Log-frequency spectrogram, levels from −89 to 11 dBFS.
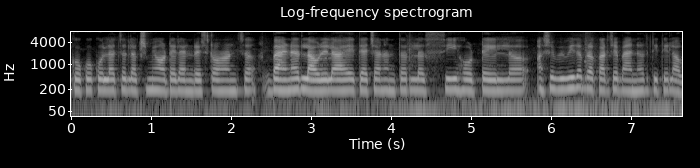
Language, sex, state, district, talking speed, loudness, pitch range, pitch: Marathi, female, Maharashtra, Aurangabad, 175 wpm, -30 LUFS, 185-195 Hz, 185 Hz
